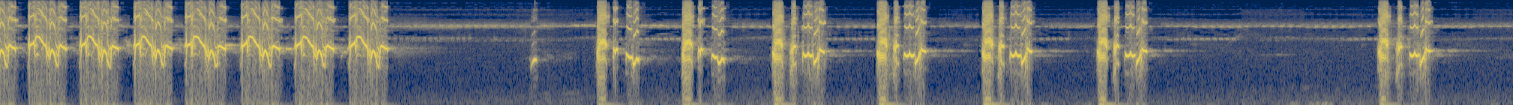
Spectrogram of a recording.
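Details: Kutilang emas (ruby-throated bulbul) singing gacor isian style. A fast opening string of about seven bright warbled phrases, then separate sharp chirpy bursts spaced about half a second to a second apart, with a steady high electronic-like whine behind.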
